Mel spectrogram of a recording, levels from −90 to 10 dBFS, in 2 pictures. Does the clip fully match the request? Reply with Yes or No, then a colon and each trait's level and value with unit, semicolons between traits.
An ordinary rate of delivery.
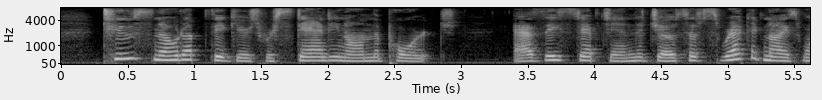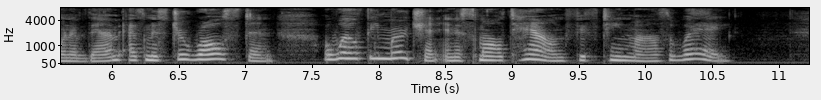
Yes: average, 170 wpm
